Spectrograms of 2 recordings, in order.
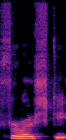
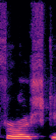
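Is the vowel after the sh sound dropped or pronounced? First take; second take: dropped; dropped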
